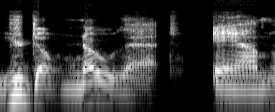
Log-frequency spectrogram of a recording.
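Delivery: stern, hushed voice. Sam turns to the narrator in the road and speaks in a low, stern whisper. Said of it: "in a stern, low, but very stern voice ... she whispered".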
